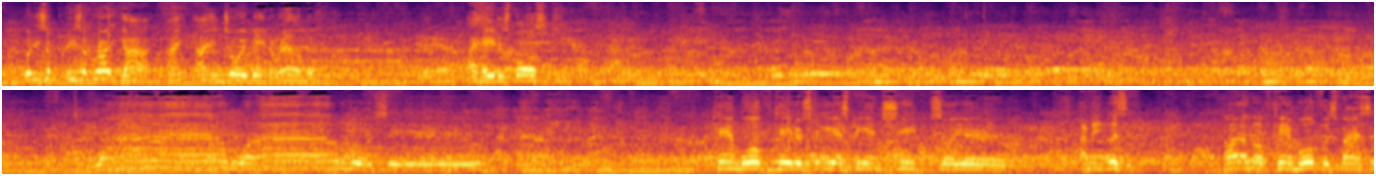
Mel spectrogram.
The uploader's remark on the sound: live from the Doghouse Saloon in Nashville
